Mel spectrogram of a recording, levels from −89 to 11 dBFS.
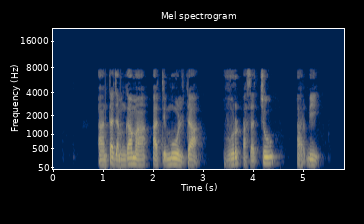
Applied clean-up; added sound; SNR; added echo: none; none; none; none.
